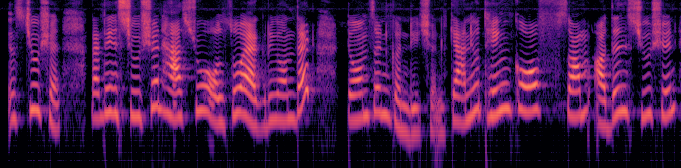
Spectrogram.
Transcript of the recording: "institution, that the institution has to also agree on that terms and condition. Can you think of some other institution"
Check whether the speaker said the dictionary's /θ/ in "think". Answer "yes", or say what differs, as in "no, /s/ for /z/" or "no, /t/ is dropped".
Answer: no, /t/ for /θ/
